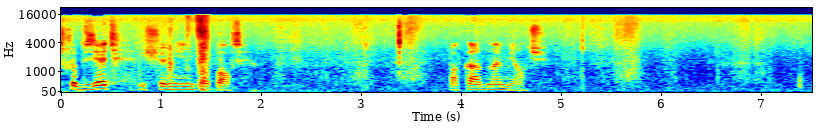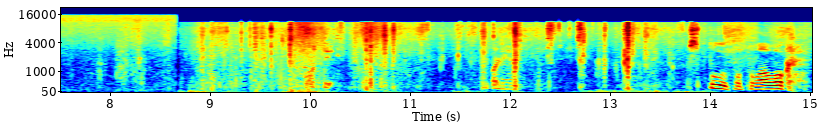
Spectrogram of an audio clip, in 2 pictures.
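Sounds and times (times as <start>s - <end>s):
clothing rustling: 0.0s - 12.4s
footsteps crunching on snow: 0.0s - 12.4s
faint outdoor hiss: 0.0s - 15.0s.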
